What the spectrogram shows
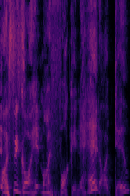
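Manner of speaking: put-on drunk English man's accent, high and slow. Retelling what a drunk English guy said after falling: imitating a drunk English guy. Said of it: "Just screaming at us, just hammered".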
